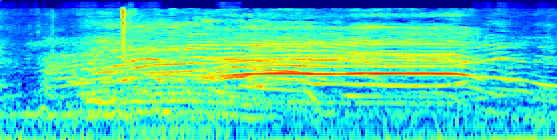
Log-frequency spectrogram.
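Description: A theatre audience of young children shouts together in unison, a sustained loud chorus of high voices that swells and holds for a couple of seconds before fading.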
